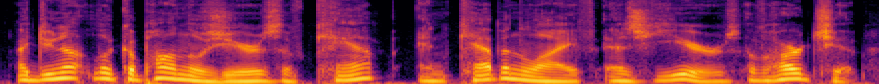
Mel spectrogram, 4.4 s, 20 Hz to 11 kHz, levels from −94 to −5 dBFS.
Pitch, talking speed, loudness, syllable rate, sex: 125 Hz, 220 wpm, -19 LUFS, 4.9 syllables/s, male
